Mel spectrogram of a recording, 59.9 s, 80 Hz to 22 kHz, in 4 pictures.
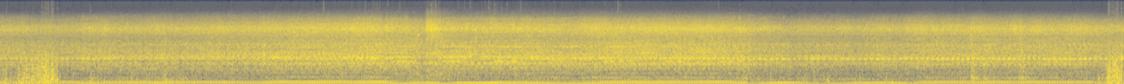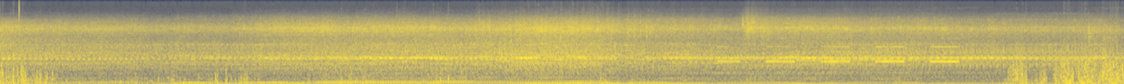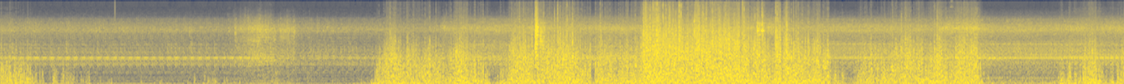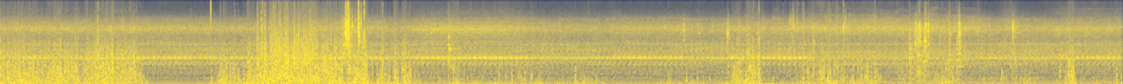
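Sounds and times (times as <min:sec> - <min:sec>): diesel engine revving: 0:00.0 - 0:59.9
reversing alarm beeping: 0:24.6 - 0:29.2.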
